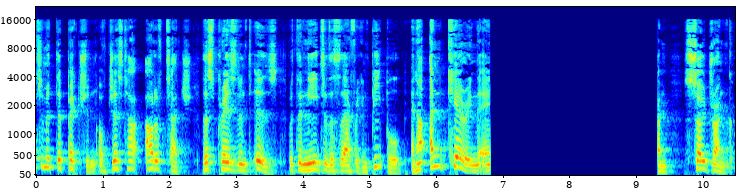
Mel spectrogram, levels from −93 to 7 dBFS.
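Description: An audio dropout to silence runs from 6.80 to 9.32 s: the input was likely cut off while recording continued, leaving 2.5 s of silence with no room tone.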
